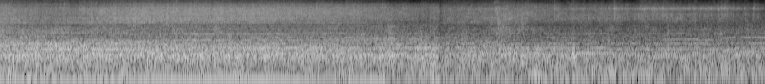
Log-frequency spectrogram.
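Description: Loud, continuous rumble and roar of Channel Tunnel shuttle trains at the terminal, a dense low mechanical drone with faint rail clatter that eases slightly after a few seconds, no talk.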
